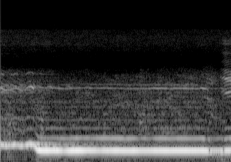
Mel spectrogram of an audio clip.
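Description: A woman singing a long held note in tân cổ vọng cổ style. The note steps down to a lower pitch about a third of a second in and is held steadily after that.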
